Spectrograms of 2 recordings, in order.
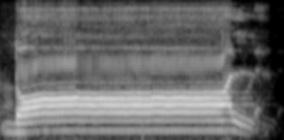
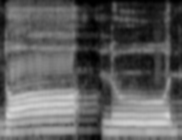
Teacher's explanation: ضاد کو لام کے ساتھ ملانا ہے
